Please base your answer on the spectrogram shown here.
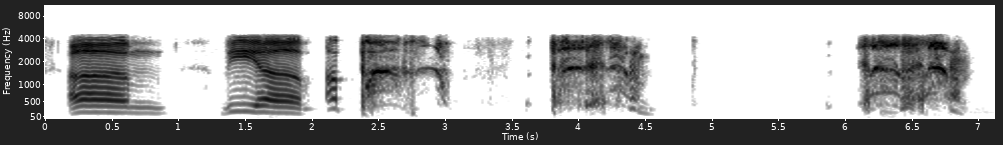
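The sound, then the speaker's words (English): A person coughs a few times. The first coughs are voiced and groaning, and harsher, breathier bursts follow with quiet pauses between them. “of course, now I got a cough.”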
